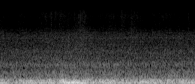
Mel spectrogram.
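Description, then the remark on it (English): A steady, muffled low rumble of wind and light rain heard from inside a moving car driving past Wickhope Anchorage in Kielder on a very wet and windy day, with a dull swell in the middle and no voices. “Very, very wet and windy weather today. It's not raining hard though, is it?”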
